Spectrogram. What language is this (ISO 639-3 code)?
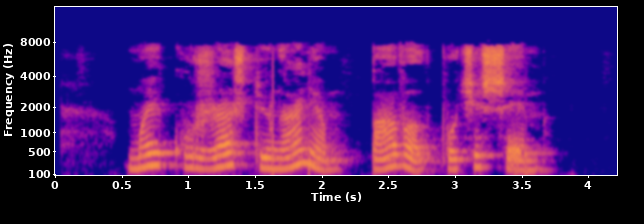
chm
